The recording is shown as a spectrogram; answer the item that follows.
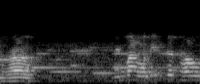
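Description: A voice singing a repetitive sing-song tune in short rhythmic syllables, with a held note in the middle.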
